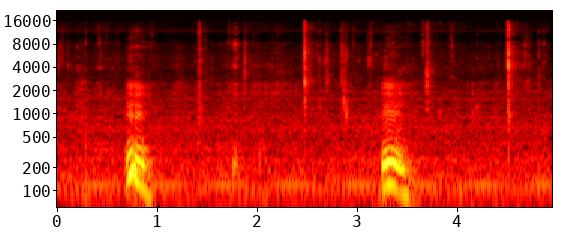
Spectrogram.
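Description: A man chewing a mouthful of fried breaded chicken, with wet mouth clicks scattered throughout. Twice he gives a short closed-mouth vocal sound as he eats.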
